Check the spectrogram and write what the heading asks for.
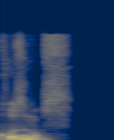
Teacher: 시그마는 이 베타와 델타와 감마와 미 앞에서 즈음가가 됩니다.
